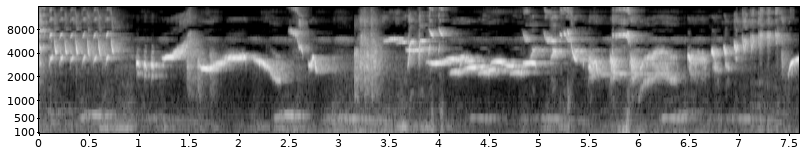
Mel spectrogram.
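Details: Training master of Sumatran leafbird song: rapid rattling notes, looping whistles, sliding slurs and chattering bursts in a continuous varied sequence, faint low hum in the background.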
